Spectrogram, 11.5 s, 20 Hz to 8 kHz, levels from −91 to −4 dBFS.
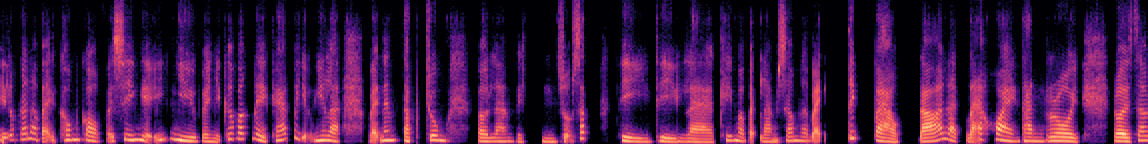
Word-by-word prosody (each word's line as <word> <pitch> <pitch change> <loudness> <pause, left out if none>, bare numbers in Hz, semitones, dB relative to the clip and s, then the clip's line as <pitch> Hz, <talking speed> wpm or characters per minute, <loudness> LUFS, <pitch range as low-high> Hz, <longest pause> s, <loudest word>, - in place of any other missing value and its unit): thì - - -1
lúc 270 - -6
đó 305 - -2
là 320 - -1
bạn - - -2
không 275 +2 0
còn 235 -5 0
phải - - -3
suy 270 +5 +1
nghĩ 275 0 +1
nhiều 245 -9 +4
về 195 - -1
những 180 - -5
cái 315 - -5
vấn 320 0 +1
đề 275 -9 +1
khác. 270 +5 -1
Ví 360 - -3
dụ - - -2
như 245 +2 +4
là 225 -5 +3 0.3
bạn - - -1
đang 255 +1 +3
tập 220 -5 0
trung 260 -2 +2 0.3
vào 200 -1 +2
làm 195 0 -3
việc, 180 -2 -8
ừm, 180 -2 -4
sổ 175 - -4
sách 345 +1 -2 0.3
thì 185 -5 +2
thì 195 -5 0
là 170 -3 -1
khi 245 - -3
mà 230 - +1
bạn - - -4
làm 185 -2 -3
xong 225 +1 -1
là 220 - -4
bạn - - 0 0.2
tick 370 -2 -2
vào, 190 -7 +3 0.2
đó 200 +9 +6
là 320 - +1
đã - - +1
hoàn 240 -9 +5
thành 215 -2 0
rồi. 215 -2 +4 0.4
Rồi 205 -1 +8
sau 245 +5 -2
220 Hz, 265 wpm, -22 LUFS, 195-270 Hz, 0.4 s, Rồi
